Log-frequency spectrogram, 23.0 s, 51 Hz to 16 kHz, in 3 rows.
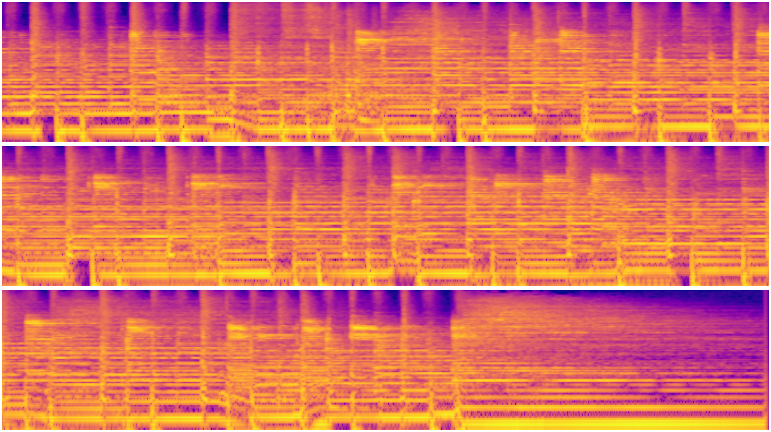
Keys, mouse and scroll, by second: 3.4 m, 7.8 x, 8.2 x, 8.5 Left, 13.9 s, 19.1 m.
